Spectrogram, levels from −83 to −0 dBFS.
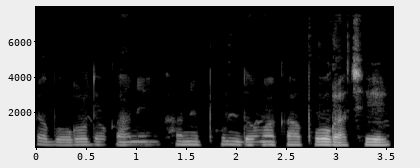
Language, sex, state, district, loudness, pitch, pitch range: Bengali, male, West Bengal, Paschim Medinipur, -35 LUFS, 160 Hz, 155-165 Hz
